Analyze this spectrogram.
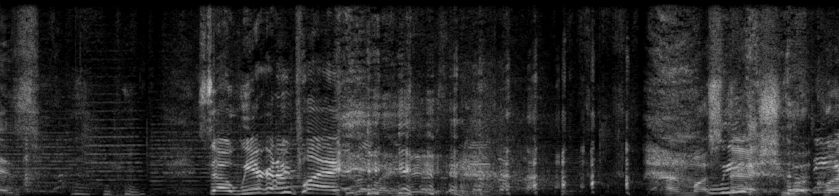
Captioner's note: laughs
